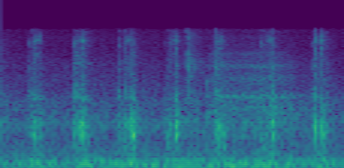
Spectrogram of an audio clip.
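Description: A quick run of light clicks from the computer's controls, about four a second and slightly uneven, as the terminal output is scrolled back up.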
